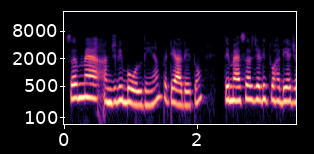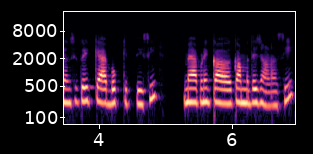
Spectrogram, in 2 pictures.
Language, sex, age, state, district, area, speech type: Punjabi, female, 18-30, Punjab, Patiala, rural, spontaneous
